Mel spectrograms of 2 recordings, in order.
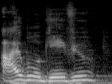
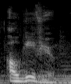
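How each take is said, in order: First: I will is said as two full words. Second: I will is contracted into one syllable.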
